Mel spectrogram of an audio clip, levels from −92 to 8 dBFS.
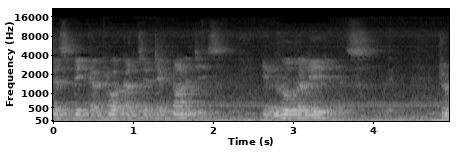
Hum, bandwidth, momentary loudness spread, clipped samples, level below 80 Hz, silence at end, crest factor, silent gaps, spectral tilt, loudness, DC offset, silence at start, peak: none; 14 kHz; 17 LU; under 0.1%; -38 dBFS; 0 s; 16 dB; none; -7 dB/octave; -29 LUFS; under 0.1%; 0 s; -12 dBFS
